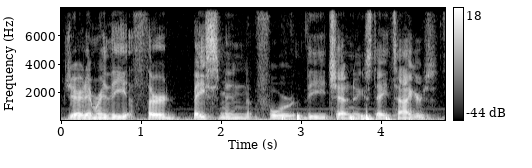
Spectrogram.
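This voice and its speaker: Low-voiced male baseball announcer. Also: a little slow. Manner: relaxed, chatty, offhand asides between pitches. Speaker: play-by-play announcer. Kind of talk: sports commentary.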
